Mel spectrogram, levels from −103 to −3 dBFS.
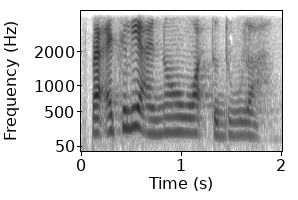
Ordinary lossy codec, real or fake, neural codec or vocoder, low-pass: AAC, 32 kbps; real; none; 3.6 kHz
